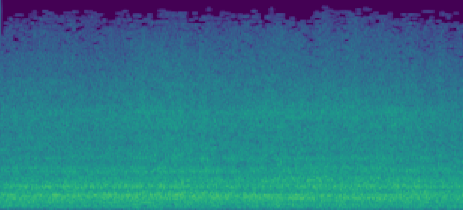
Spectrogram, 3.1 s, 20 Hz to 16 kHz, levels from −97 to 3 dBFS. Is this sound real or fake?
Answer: real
